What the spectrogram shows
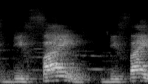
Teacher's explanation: So, asa dapat ang stress? Ang stress na yan nasa ikaduha nga syllable. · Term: stress syllable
